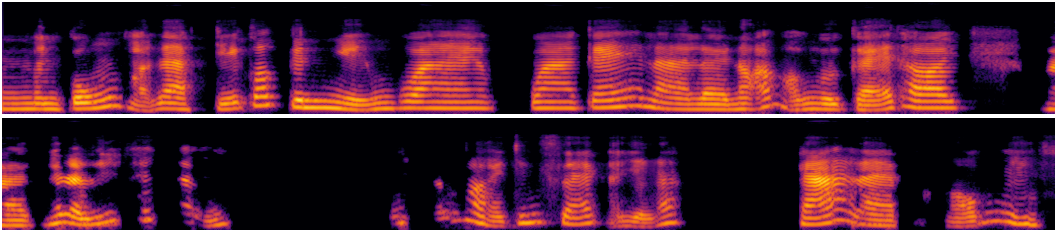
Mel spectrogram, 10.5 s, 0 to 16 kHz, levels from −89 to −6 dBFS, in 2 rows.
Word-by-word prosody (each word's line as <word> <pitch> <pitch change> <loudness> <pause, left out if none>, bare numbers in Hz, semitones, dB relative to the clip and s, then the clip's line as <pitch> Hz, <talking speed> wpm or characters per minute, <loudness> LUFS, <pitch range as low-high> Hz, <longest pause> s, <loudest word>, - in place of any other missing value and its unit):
mình 180 -1 0
cũng 210 +9 +2
gọi - - -3
là 185 -2 +3
chỉ 175 +2 -1
có 290 +7 -1
kinh 225 -2 +3
nghiệm 170 -3 +1
qua 205 -1 +1 0.2
qua 210 0 0
cái 240 +5 +1
là 185 -6 0
lời 170 -1 +1
nói 180 +2 -1
mọi 160 - -7
người 170 -2 0
kể 155 +4 +2
thôi, 215 -2 +3 0.4
mà 175 -1 0 0.2
nghĩa 235 +7 -2
là 210 - +10
lý 240 +11 -4
thuyết 335 - -10
nó - - -2
cũng 170 +6 -9 0.8
ừm, - - -13 0.2
đúng 315 - -17
rồi, 150 - -6
chính 250 +2 -4
xác 230 -2 -4
là - - -10
vậy 130 - -4
á, 250 - -6 0.6
khá 340 - +9
là 170 -3 +2 0.2
ngổn 150 - -8
ngang. 240 -6 -3
205 Hz, 210 wpm, -24 LUFS, 175-230 Hz, 0.8 s, là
